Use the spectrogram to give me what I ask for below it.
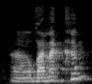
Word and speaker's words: Vanakkam: How do you say hello in Tamil? Vanakkam, we say.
